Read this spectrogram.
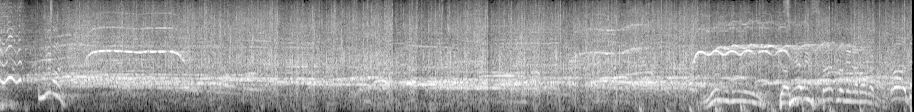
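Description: A studio audience claps steadily and loudly.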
